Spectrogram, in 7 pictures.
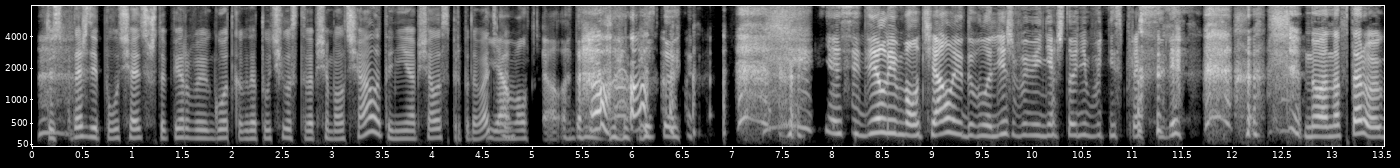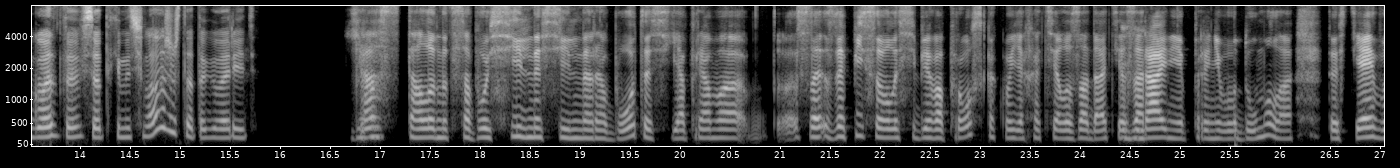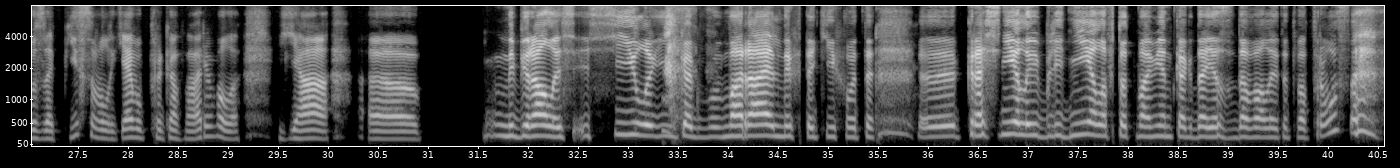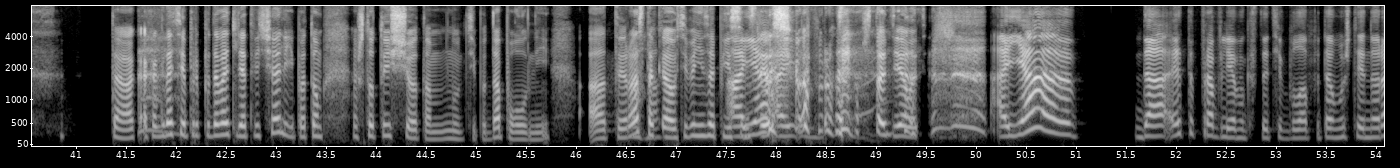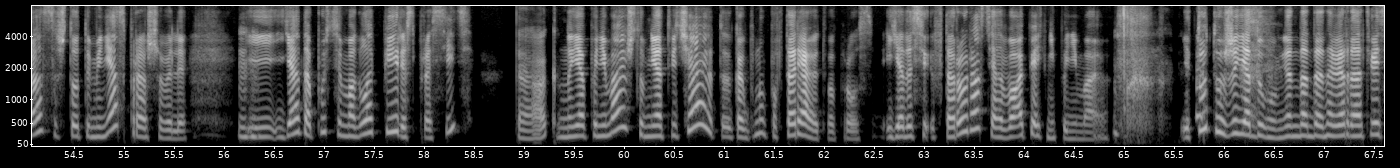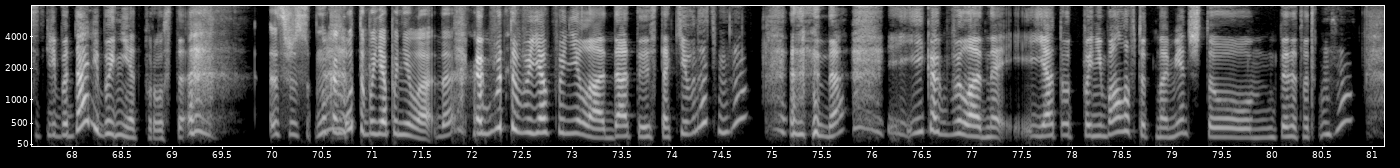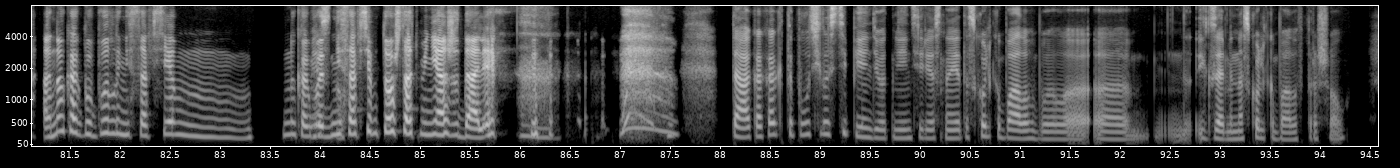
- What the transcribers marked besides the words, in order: laughing while speaking: "да, я просто"; laugh; laugh; chuckle; laugh; tapping; laugh; laughing while speaking: "следующего вопрос-то"; laugh; laugh; laughing while speaking: "Как будто бы я поняла, да"; laugh; chuckle; laugh
- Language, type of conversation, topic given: Russian, podcast, Как не зацикливаться на ошибках и двигаться дальше?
